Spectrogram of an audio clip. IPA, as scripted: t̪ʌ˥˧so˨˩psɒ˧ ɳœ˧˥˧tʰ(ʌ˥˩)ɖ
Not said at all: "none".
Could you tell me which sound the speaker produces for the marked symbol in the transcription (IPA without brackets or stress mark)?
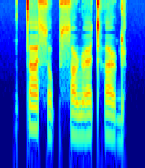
ʌ˥˧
